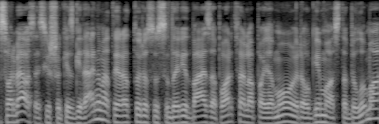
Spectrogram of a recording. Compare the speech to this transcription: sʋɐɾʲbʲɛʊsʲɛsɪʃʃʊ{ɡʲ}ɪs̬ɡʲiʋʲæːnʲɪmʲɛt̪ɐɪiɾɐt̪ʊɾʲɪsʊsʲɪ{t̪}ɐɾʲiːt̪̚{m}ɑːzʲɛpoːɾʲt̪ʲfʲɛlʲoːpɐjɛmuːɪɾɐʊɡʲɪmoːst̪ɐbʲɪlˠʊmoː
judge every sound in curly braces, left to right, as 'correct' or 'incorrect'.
incorrect, incorrect, incorrect

